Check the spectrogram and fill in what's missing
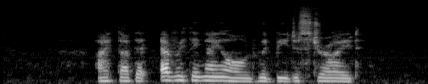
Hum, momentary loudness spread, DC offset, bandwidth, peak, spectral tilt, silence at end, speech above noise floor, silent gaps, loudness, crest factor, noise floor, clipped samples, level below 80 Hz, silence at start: none; 8 LU; under 0.1%; 15 kHz; -2 dBFS; -6.5 dB/octave; 0.7 s; 39 dB; none; -21 LUFS; 20 dB; -59 dBFS; under 0.1%; -54 dBFS; 0.95 s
